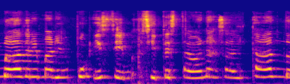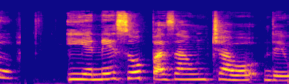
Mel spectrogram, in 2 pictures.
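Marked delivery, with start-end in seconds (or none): 0.0-3.1 high-pitched mock exclamation of alarm; imitated shocked lady. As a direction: mimic a pious woman realizing it was a robbery. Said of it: "la señora empieza con".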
